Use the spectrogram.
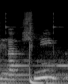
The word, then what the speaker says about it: LXME: co-founder of Lakshmi and we pronounce it Lakshmi the spelling is lxme so it is the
